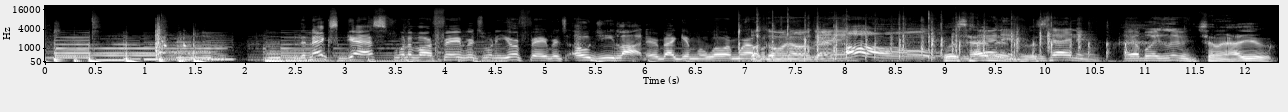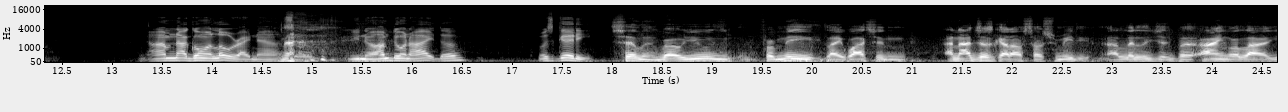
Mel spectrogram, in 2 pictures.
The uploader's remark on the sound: LIVE FROM MALBON MUTINY at MIAMI SHORES CC. We are at Miami Shores at Malbon Mutiny!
